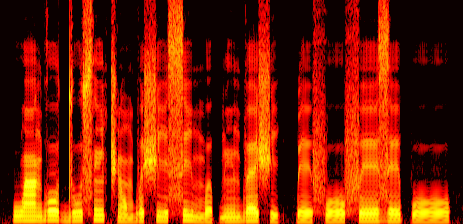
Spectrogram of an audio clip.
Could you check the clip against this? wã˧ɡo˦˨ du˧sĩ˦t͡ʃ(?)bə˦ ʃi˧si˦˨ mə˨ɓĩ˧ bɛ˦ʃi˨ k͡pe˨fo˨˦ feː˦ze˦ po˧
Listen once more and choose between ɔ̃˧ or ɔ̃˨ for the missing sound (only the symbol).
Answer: ɔ̃˨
